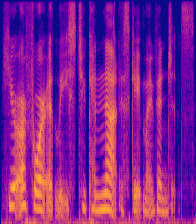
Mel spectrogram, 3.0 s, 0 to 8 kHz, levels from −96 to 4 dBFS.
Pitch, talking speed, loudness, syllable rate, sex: 195 Hz, 205 wpm, -21 LUFS, 6.0 syllables/s, female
